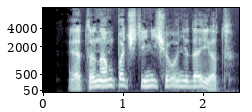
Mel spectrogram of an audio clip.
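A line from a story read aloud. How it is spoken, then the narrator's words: Remark. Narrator (Russian): заметил Келси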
